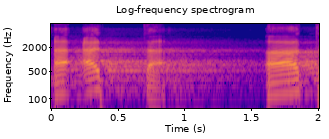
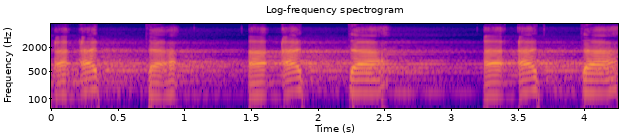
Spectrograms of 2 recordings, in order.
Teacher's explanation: یاد رکھیے دونوں حمزہ ہیں، ان دونوں حمزہ کو واضح کر کے پڑھنا ہے اور ظاہر کر کے پڑھنا ہے، اس میں نرمی نہیں ہے، سختی ہے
